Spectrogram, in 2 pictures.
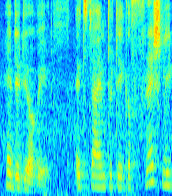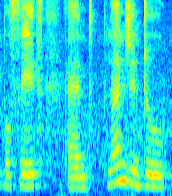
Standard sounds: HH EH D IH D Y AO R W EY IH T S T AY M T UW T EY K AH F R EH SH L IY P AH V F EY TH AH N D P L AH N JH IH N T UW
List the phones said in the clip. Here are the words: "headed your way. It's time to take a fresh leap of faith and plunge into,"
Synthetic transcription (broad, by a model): HH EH D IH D Y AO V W EY IH T S T AY M T UW T EY K AH F R EH SH L IY P AH V F EY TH AH N D P L AH N JH IH N T UW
